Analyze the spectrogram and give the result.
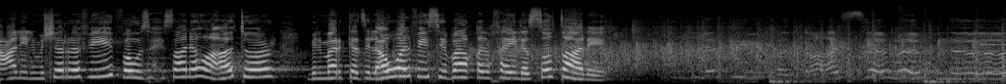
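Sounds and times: audience applauding: 0:04.7 - 0:10.0
background music: 0:06.7 - 0:10.0.

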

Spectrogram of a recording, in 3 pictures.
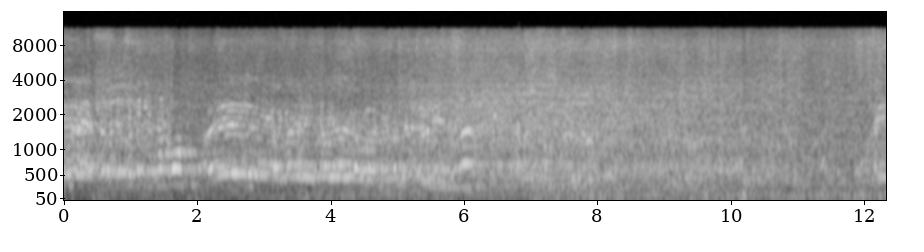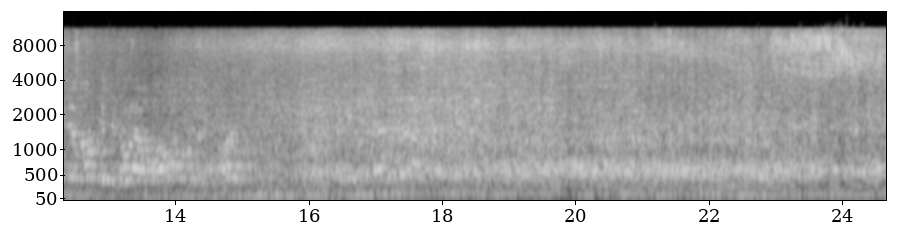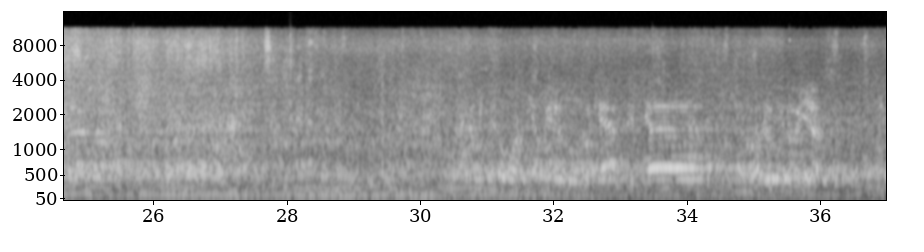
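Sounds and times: racing car engines: 0:00.0 - 0:37.0.

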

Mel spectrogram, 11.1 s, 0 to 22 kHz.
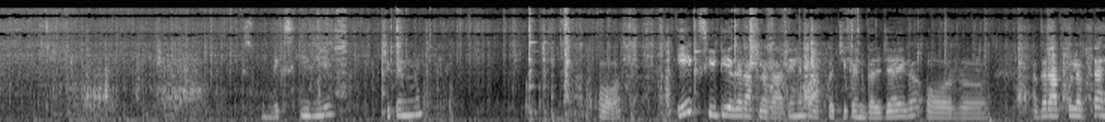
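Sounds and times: faint sizzle: 0:00.0 - 0:11.0
spatula scraping through curry: 0:00.6 - 0:02.1, 0:05.4 - 0:08.6, 0:10.1 - 0:11.0.

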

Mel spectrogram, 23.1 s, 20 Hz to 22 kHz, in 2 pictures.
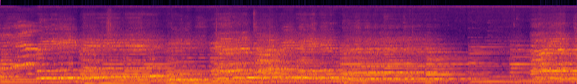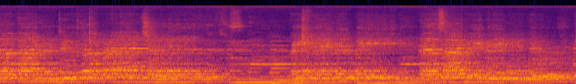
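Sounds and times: voices singing a hymn: 0:00.0 - 0:23.0.

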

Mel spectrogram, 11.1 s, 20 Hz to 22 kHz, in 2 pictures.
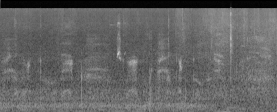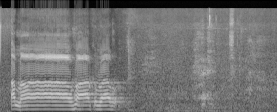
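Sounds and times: congregation murmuring prayers: 0:00.0 - 0:11.0
steady low hum: 0:00.0 - 0:11.0.

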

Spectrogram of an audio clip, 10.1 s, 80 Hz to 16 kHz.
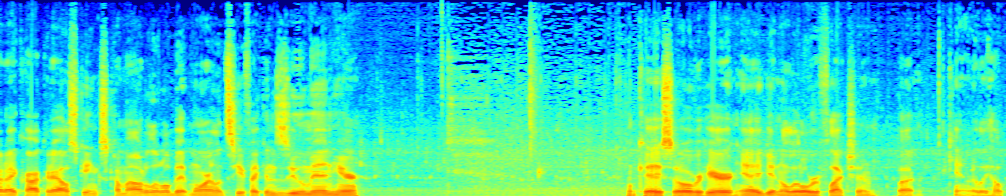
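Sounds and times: running water trickling: 0:00.0 - 0:10.0
faint even hum: 0:00.4 - 0:10.0.

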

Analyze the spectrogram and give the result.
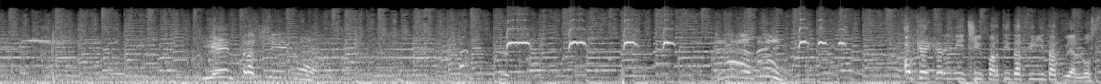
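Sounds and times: background music: 0:00.0 - 0:11.0
referee's whistle blasts: 0:05.0 - 0:06.8, 0:07.9 - 0:08.5.

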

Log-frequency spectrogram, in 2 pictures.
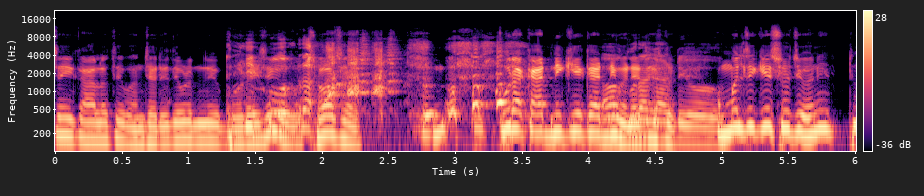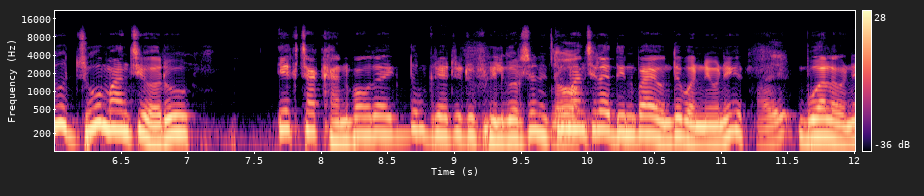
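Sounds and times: men talking: 0:01.2 - 0:12.0
men laughing: 0:01.4 - 0:04.7.

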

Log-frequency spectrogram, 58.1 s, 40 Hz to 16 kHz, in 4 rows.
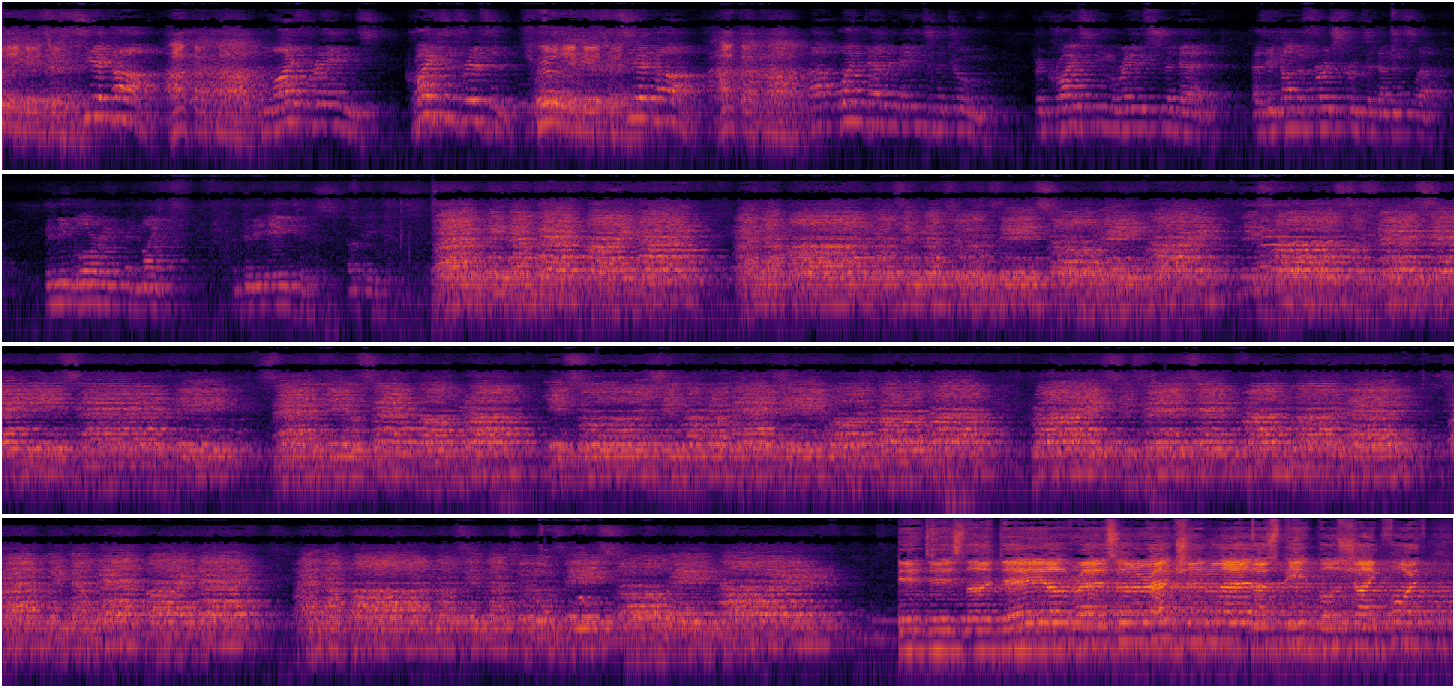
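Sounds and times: choir chanting unaccompanied: 0:00.0 - 0:02.8, 0:05.2 - 0:08.1, 0:18.8 - 0:58.0.

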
